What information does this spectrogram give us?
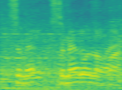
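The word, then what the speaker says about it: Cemoro Lawang: Semeru Lawang.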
